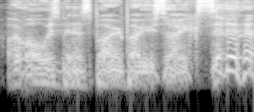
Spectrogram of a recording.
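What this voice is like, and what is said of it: Growly death-metal style voice. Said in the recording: “your best Cannibal Corpse impression ... That was my Christian Bale”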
